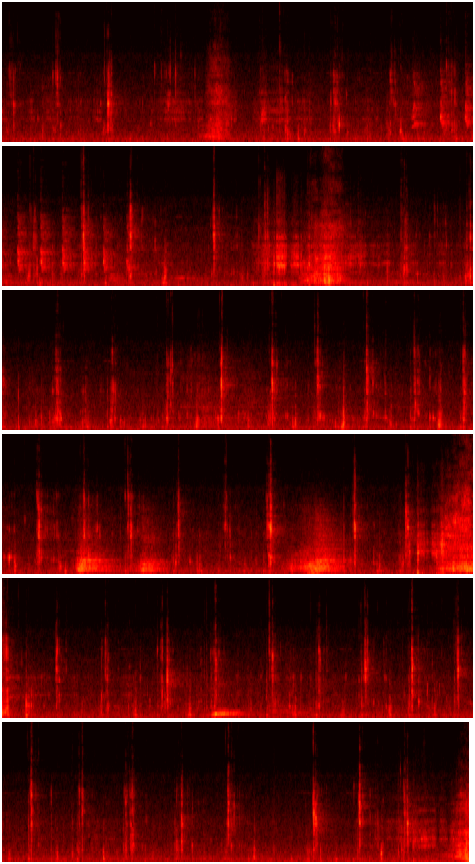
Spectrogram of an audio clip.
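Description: Mouth noises of a person eating rice and a curried chicken leg by hand: wet chewing and smacking clicks, several a second, with a few louder, longer mouth sounds around the middle.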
